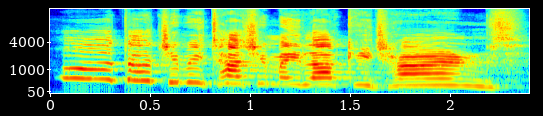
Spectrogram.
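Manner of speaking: a lightly done Irish brogue; leprechaun. Acted. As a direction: warn them off in an Irish lilt. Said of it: "Did I do that correctly?".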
